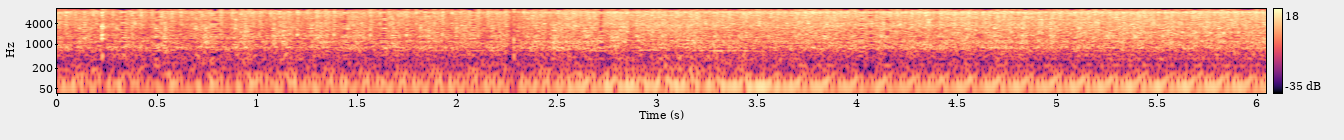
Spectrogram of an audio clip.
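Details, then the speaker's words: 1991 Nissan Sentra B13 GA16DE, no fault codes: rough, uneven idle with a stumbling beat from an intermittent misfire; cylinder two stays dead and the plug wire is ruled out, probably a failed fuel injector. "so i think i have a dead fuel injector on number two cylinder and that's our situation that we have here"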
